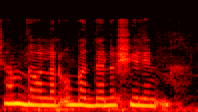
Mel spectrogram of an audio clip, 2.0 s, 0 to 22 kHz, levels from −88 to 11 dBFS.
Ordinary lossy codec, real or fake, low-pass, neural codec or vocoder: none; real; 10.8 kHz; none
